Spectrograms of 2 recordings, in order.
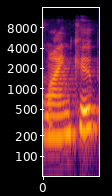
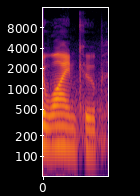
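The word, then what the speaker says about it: Wynkoop: I'm going to say Wine Coop. – You're going with wine, not win. – Yeah, wine. Yeah. – Why? – Because there's a Y, I guess. – W-Y-N-K.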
